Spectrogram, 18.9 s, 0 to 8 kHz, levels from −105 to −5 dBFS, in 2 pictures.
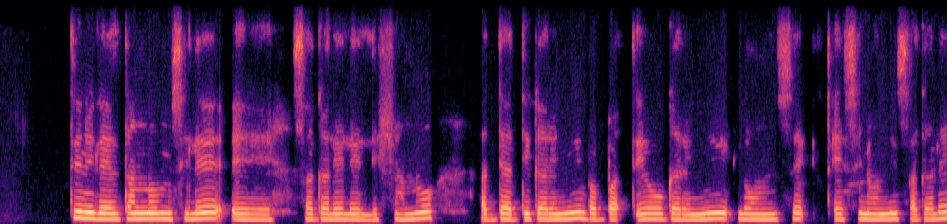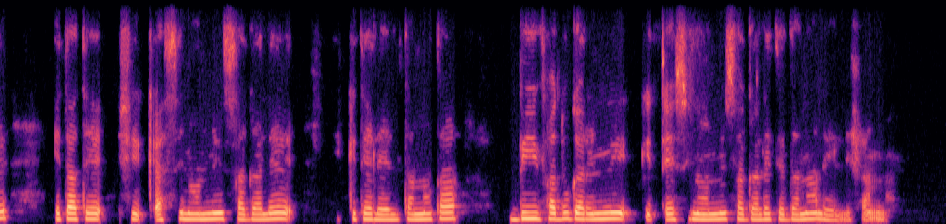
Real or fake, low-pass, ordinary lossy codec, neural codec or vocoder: real; 7.2 kHz; Opus, 24 kbps; none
